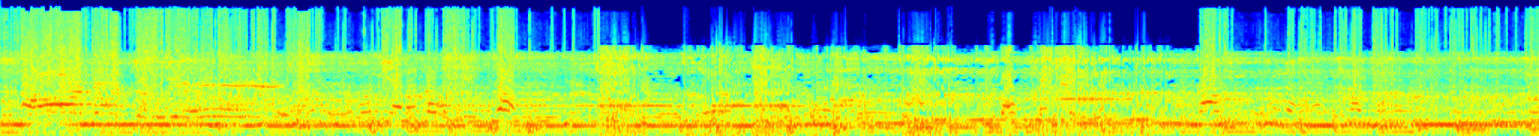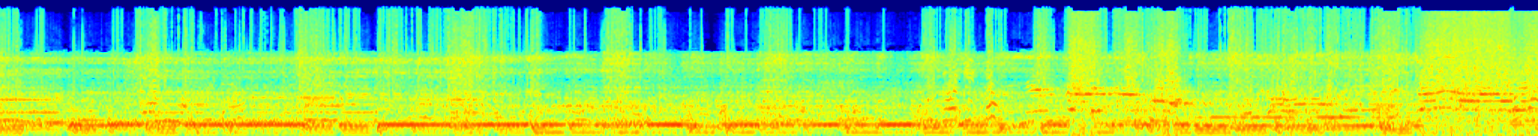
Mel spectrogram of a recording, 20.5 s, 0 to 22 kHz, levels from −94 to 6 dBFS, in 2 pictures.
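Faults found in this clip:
Integer overflow, throughout: harsh cracks on loud peaks, far sharper than clipping. Gain stage runs about 2 dB hot; a small fraction of peaks exceed the integer maximum and wrap to the opposite sign instead of being limited. Probable component: mixer/gain arithmetic lacking saturation.

Adaptive stream at a lower bitrate, 3.99 to 7.99 s: sudden quality drop with no gap; nothing above 6.4 kHz, treble dull, codec artefacts rising. Sound points to the player switching from a high-rate AAC rendition to a low-rate one, consistent with 24 kbit/s, during a connection slowdown.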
